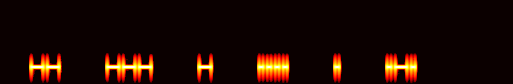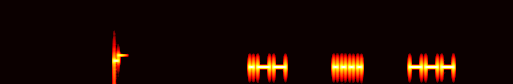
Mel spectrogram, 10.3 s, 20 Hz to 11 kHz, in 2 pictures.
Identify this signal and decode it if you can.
Morse code, heard as a keyed tone, about 30 wpm, spaced as for 14 wpm, 700 Hz. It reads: MOTHER WHO
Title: 4x Character Spacing - Top 200 Words - 30wpm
